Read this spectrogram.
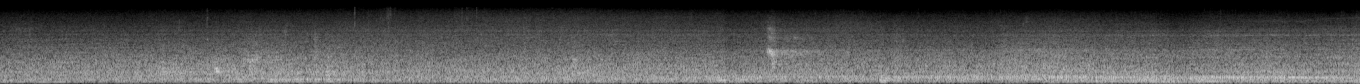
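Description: City traffic hums steadily outdoors, with cars driving along a wide street.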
